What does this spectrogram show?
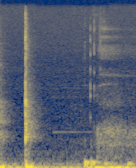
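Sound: knocking on a door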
